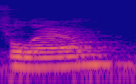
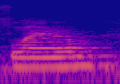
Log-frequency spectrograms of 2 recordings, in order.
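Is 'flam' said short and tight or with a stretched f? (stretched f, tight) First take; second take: stretched f; tight. First: The f sound is drawn out and stressed. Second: The word is short and tight. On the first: The grace note is placed a little further from the main note. "where they put a little more emphasis on the f part of it" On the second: The grace note is placed very close to the main note. "which is a real tight"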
